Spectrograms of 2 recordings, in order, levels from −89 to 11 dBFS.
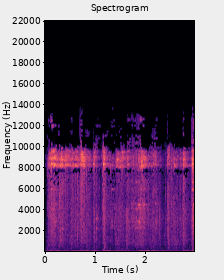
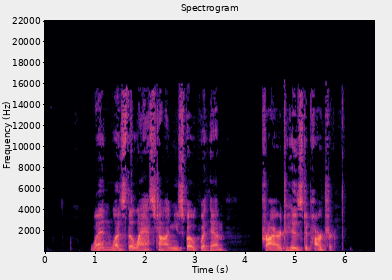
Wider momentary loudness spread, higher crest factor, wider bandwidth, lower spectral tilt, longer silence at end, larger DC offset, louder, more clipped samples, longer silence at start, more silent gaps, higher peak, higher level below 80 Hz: about the same, 14 LU vs 15 LU; about the same, 20 dB vs 18 dB; second, 13.5 kHz vs 16 kHz; second, 4 dB/octave vs -3.5 dB/octave; second, 0 s vs 0.85 s; neither; about the same, -20 LUFS vs -18 LUFS; neither; second, 0.05 s vs 0.9 s; neither; about the same, -2 dBFS vs -2 dBFS; first, -54 dBFS vs -60 dBFS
